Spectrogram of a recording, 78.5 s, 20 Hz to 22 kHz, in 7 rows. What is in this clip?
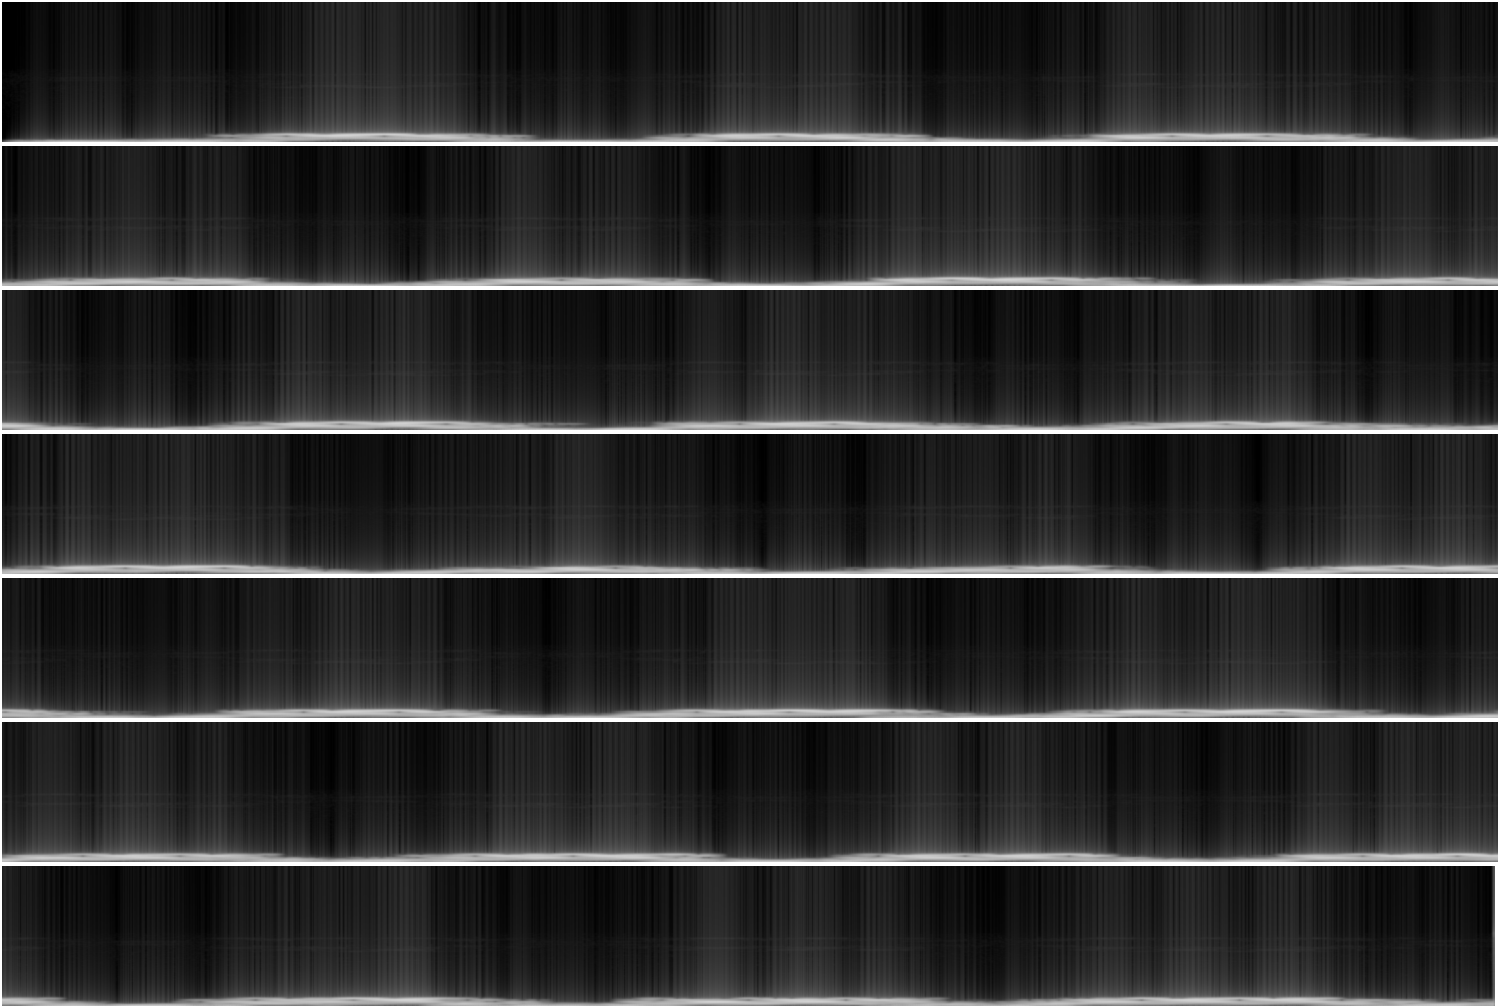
Wobbling synth tone 1
As Described. Made using converted Bitmap images.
